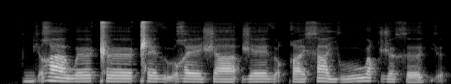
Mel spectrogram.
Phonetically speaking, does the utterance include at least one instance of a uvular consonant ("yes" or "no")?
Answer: yes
